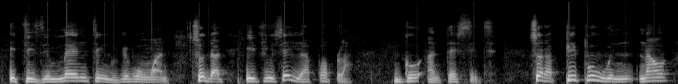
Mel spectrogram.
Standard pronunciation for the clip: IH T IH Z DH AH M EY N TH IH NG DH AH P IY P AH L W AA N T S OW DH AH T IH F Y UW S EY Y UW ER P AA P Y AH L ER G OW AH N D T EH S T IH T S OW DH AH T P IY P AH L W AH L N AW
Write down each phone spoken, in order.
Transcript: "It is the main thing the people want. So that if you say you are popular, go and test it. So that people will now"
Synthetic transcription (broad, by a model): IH T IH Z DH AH M EY N T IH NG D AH P IY P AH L W AA N T S OW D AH T IH F Y UW S EY Y UW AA P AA P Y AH L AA G OW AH N T EH S T IH T S OW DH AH T P IY P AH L W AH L N AW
